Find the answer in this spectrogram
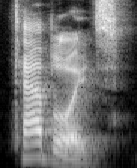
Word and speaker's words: tabloid: true tabloids are Sensational pronunciation tabloids t a t b tab l t it's a light L the tongue's in the front t o tabloid D tabloid if it's one tabloid use a stop D tabloid stop tabloid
